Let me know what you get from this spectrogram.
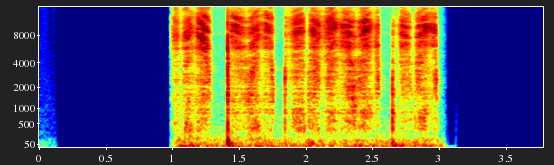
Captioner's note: chalk scratching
